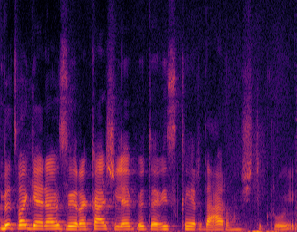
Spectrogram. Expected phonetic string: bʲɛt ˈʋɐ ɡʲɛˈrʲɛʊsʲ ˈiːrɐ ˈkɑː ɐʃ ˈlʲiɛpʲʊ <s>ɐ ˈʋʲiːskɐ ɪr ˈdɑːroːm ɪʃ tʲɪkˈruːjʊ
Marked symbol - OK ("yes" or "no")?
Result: no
